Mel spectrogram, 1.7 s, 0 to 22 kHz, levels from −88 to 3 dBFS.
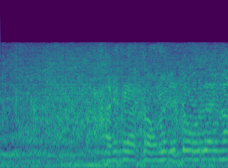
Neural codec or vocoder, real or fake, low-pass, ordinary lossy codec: codec, 16 kHz, 4 kbps, FreqCodec, larger model; fake; none; none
